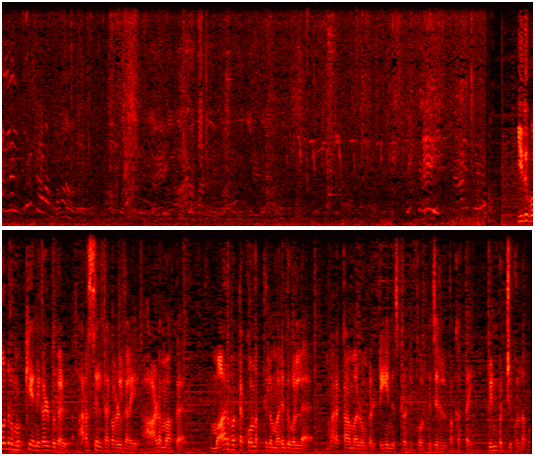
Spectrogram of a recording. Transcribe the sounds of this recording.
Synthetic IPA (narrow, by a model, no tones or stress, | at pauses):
ɪðɯpoːndrɐmʊkːɪjɐnɪɣɐɭʋɯɣɐɭɐ̰ɾɐsjlt̪ɐɣɐʋɐɭɣɐɭɐɪʔa̰ːɭɐmaːɣɐ | maːɾɯpɐʈːɐkoːɳɐt̪ːɪlɯmːɐɾɪnd̪ɯkɔɭːɐ̰mɐrɐkːaːmɐlʊŋɡɐɭʈinisʈwɐɳʈifoːɾɖɪd͡ʒɪʈɐlpɐkːɐt̪ːɐɪpɪnpɐʈrɪkːɔɭːɐpɯ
